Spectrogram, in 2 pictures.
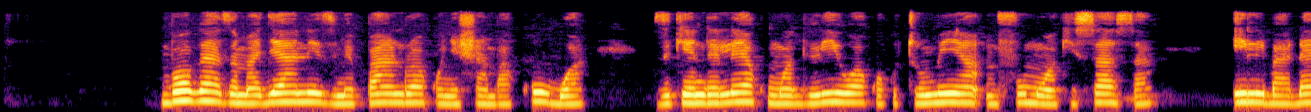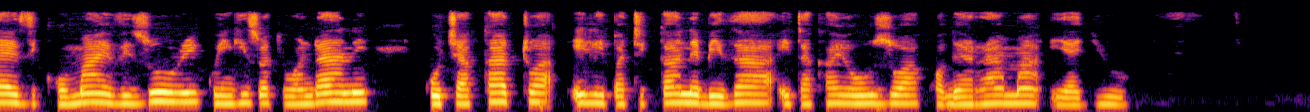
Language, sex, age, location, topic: Swahili, female, 36-49, Dar es Salaam, agriculture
